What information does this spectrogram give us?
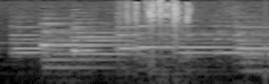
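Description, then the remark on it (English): A crisp riffle shuffle of a deck of playing cards during a card trick, a rapid fluttering burst lasting about a second, heard over a steady tonal musical background with no one speaking. “What this deck needs right now is a good shuffle.”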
